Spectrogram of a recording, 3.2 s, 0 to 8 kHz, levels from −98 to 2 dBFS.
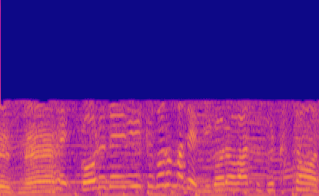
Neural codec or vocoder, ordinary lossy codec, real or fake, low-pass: none; AAC, 16 kbps; real; 7.2 kHz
